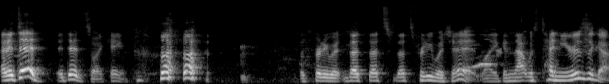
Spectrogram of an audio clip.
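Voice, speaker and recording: A woman with a fairly low voice speaks at a moderate pace, her pitch swinging very widely and her loudness swinging a lot. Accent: strong Midwestern US. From US Midwest, Michigan. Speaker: maker and multimedia creator. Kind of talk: casual chat.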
